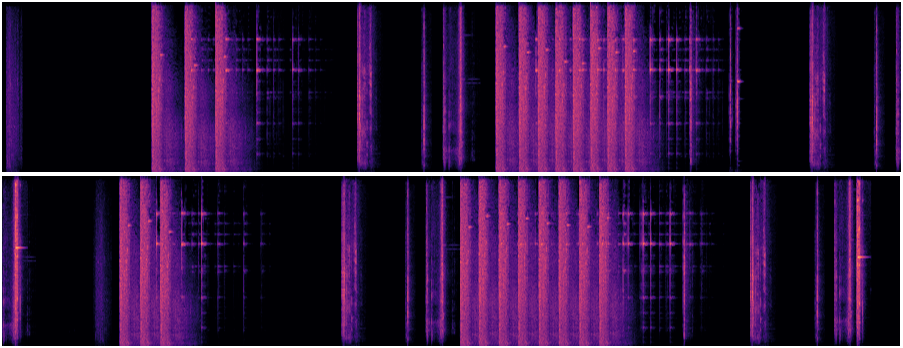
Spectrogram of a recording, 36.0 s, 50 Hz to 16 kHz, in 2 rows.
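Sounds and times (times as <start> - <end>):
pistol shots: 3.0 - 5.1, 9.9 - 13.1, 20.4 - 22.0, 27.2 - 30.6
metallic clinks: 11.6 - 14.2, 30.1 - 31.8.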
